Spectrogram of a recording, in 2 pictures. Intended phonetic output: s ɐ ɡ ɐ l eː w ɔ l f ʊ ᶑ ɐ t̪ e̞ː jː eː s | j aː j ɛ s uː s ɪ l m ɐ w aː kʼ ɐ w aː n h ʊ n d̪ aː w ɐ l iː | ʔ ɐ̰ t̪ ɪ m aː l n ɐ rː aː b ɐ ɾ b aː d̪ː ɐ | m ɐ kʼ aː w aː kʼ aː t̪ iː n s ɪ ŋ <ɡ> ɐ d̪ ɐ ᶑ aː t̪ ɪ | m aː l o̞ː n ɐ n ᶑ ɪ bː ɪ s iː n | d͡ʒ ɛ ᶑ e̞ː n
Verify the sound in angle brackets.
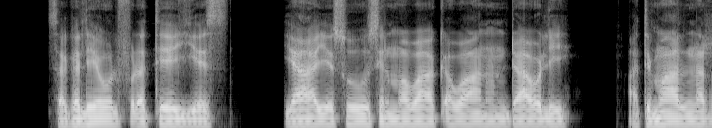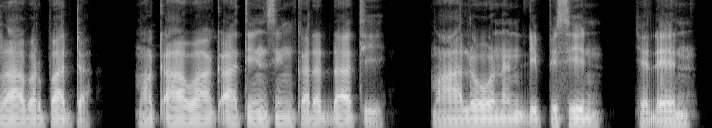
incorrect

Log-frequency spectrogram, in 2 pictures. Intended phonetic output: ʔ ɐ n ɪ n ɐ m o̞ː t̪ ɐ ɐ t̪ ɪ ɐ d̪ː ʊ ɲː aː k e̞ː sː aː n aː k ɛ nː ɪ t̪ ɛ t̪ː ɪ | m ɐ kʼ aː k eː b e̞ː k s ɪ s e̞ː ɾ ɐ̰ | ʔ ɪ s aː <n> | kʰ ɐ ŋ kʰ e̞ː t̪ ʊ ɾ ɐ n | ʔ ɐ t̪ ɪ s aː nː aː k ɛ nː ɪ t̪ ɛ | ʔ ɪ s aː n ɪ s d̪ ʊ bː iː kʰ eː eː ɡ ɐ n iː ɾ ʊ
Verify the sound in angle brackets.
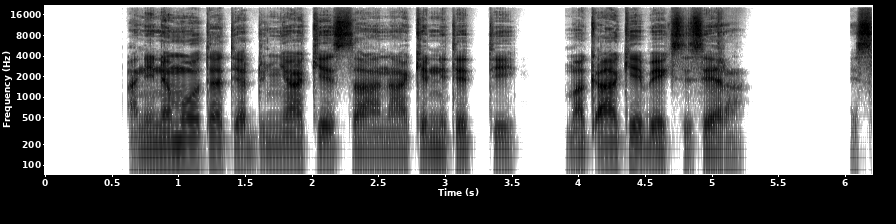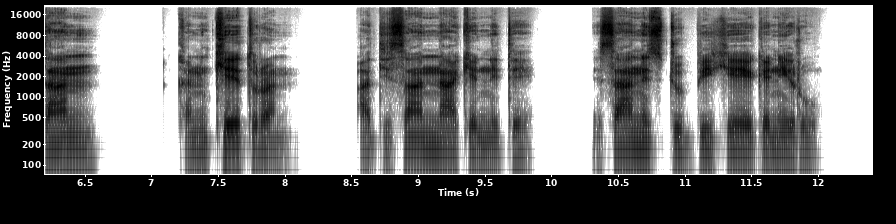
incorrect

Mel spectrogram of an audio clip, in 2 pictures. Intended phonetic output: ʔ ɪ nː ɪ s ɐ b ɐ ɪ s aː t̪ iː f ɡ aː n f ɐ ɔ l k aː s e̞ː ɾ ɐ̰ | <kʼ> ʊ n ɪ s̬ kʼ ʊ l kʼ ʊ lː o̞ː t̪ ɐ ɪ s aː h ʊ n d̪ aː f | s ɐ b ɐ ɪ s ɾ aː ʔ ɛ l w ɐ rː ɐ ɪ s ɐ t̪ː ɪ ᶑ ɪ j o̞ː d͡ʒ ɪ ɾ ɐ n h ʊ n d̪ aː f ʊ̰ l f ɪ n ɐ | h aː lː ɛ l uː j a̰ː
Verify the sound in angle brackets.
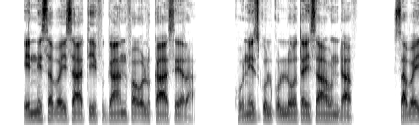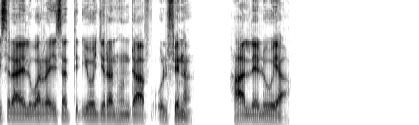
incorrect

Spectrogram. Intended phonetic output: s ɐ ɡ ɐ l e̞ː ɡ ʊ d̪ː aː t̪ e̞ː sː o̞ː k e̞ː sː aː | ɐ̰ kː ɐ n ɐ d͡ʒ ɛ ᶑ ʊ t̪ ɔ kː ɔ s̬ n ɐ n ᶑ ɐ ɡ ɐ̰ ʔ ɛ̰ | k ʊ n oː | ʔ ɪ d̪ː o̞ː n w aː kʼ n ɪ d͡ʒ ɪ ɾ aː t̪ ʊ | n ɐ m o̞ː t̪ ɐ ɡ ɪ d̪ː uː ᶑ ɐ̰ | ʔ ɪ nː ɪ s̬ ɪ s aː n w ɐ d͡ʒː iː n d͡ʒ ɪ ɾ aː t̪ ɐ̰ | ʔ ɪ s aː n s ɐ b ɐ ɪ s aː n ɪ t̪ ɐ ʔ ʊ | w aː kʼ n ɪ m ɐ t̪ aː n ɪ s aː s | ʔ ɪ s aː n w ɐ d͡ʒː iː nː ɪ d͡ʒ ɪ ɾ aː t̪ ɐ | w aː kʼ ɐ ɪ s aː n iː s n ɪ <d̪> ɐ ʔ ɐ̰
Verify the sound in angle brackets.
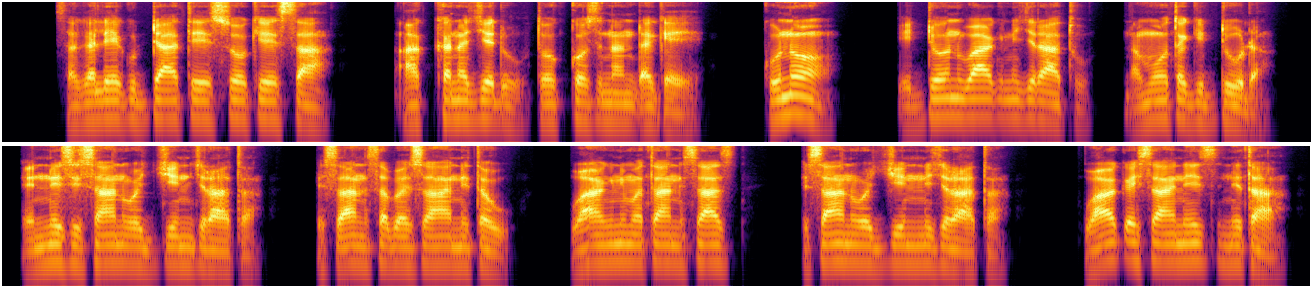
incorrect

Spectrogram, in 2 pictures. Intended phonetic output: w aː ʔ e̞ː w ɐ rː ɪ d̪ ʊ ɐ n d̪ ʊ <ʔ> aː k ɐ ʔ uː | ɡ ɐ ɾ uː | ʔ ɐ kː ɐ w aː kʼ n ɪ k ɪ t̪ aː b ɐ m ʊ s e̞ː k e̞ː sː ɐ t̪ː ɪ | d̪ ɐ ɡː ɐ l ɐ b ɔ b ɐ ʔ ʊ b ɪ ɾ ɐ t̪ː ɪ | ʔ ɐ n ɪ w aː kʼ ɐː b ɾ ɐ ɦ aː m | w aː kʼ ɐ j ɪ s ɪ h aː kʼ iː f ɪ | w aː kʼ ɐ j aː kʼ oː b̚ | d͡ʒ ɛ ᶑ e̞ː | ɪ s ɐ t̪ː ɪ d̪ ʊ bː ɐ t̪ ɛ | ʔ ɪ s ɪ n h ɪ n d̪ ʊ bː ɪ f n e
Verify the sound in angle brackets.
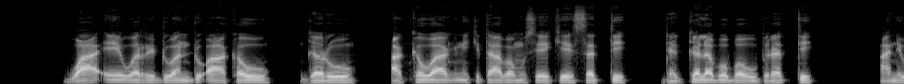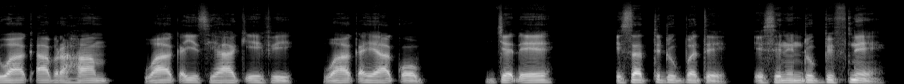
correct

